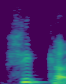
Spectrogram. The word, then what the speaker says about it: শিক্ষা: দেখেন শিক্ষা, দেখছেন এই যে ক হসন্ত খয়াকার, শিক্ষা।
